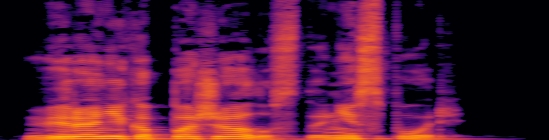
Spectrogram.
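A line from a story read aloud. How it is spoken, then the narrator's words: Tired. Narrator (Russian): сказал устало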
